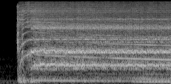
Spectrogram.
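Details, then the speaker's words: Lippert six-point hydraulic level-up system pump running on the extend side with over 12 volts present, but the Hydac valve not open: steady strained whine over a deep hum. The pump is dead-heading with no fluid flow, and the over-pressure switch would eventually open. "you notice the pump sounded a little strange when it was running well it's running but this high deck valve was not open and so therefore no hydraulic fluid can flow"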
